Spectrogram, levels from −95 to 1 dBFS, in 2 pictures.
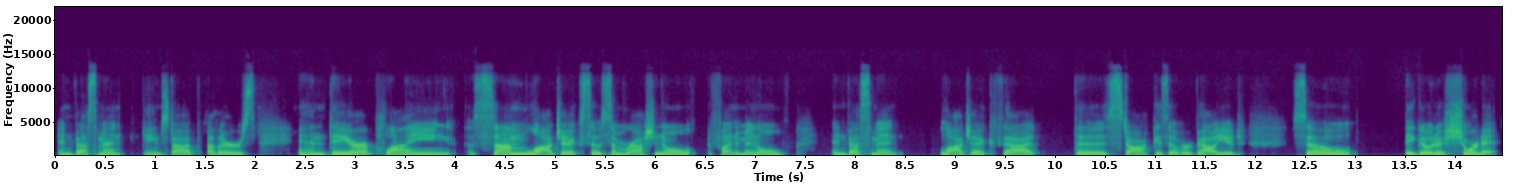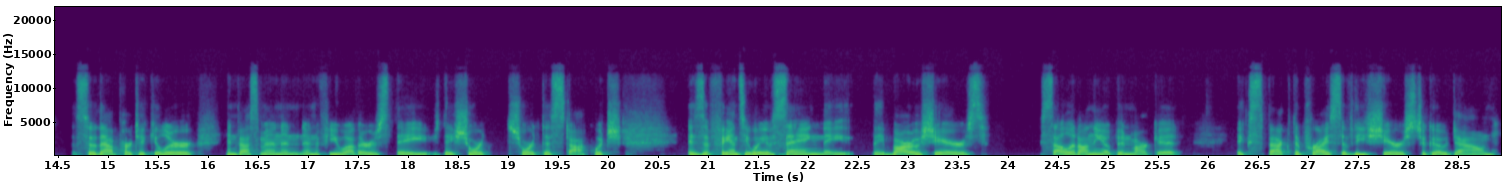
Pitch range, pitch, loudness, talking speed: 165-190 Hz, 180 Hz, -27 LUFS, 140 wpm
